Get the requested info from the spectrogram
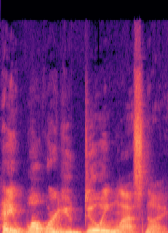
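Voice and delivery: high, slow, threatening, judgmental accusing tone.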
